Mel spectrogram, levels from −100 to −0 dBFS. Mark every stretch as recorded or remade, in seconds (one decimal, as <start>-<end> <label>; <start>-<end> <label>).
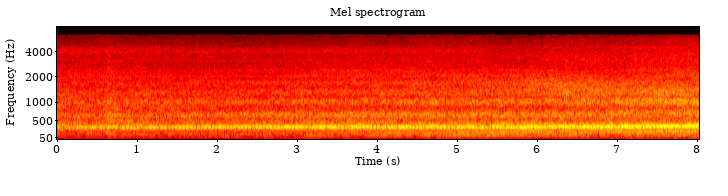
0.0-4.7 remade; 4.7-8.0 recorded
